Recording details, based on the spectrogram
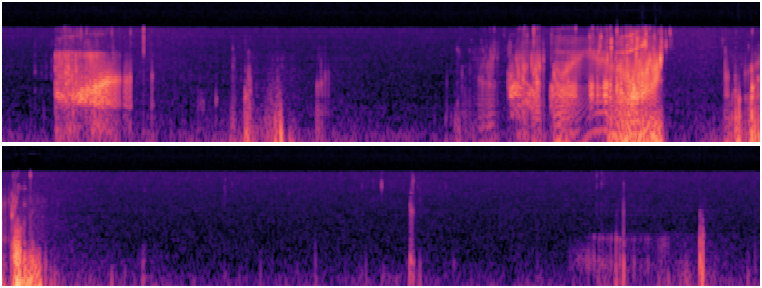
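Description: Loud low gurgling rumbles in several long bursts, then quieter squelches: normal stomach growling.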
